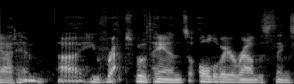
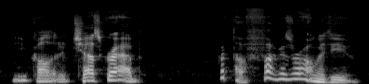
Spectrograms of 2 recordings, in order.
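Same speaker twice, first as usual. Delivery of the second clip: outraged; 6 semitones higher than usual. Acted. Yakeem outraged at Talia.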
